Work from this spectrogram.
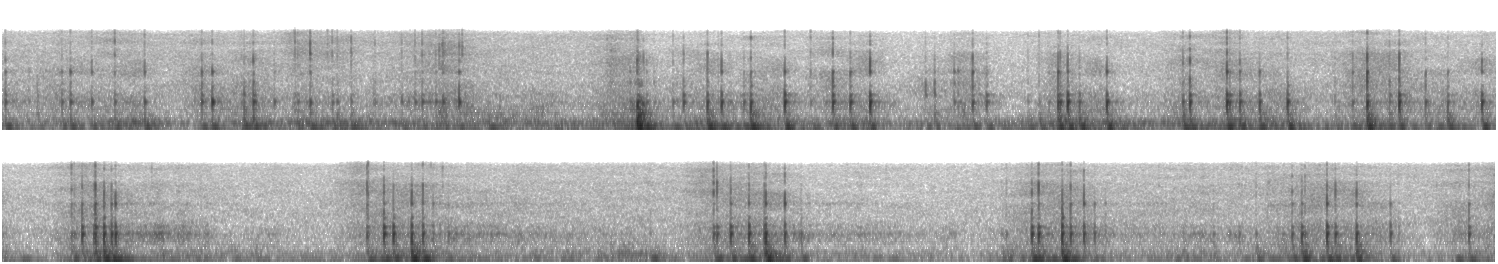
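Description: Long nails tap and scratch along the edge and lid of a closed, hollow black croc-textured hard eyeglass case with a faux-leather cover. Dull, low, close taps with almost no ring mix with soft, rough scratching, coming in quick clusters with louder knocks spread through the clip.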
